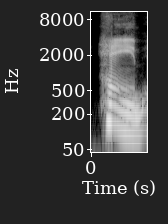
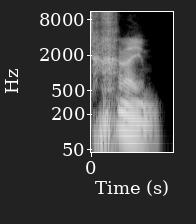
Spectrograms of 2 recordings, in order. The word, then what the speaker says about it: Chaim: It's not Sukkot. It's not haim. It's chaim.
